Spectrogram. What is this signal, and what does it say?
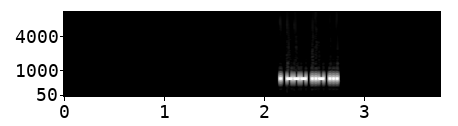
Morse code, heard as a keyed tone, about 67 wpm, 700 Hz. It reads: EOUS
